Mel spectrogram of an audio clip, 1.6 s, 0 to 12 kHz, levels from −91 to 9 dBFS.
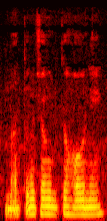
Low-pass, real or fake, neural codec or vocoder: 10.8 kHz; fake; vocoder, 24 kHz, 100 mel bands, Vocos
